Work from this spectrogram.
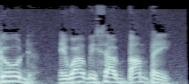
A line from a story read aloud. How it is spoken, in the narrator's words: shouted Vimes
